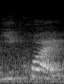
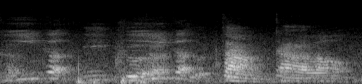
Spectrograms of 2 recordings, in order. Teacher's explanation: A piece is the fourth tone.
